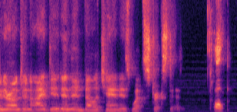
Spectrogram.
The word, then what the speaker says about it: Valachan: so uh kalikari niranjan i did and then balachan is what strix did oh that's right that's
